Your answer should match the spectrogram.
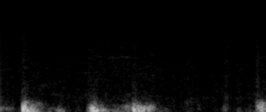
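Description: Almost silent pause with about four faint, short low thumps spread across it: footsteps on a stage, picked up by a handheld microphone.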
